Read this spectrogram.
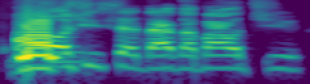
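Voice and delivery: loud hyping call; loud mock of friends hyping; hyped friends.

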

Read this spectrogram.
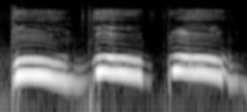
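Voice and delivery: loud, high rising booms; booming sound effect. Acted. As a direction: shout each boom like an explosion. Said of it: "Hey, that is my sound".

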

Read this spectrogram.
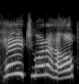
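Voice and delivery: put-on high-pitched mom-to-kids voice; retold coaxing invitation. Mom asking kids into the garden, high coaxing retold invitation.

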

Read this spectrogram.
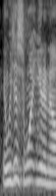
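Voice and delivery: earnest caller, voiced high. Caller to the pastor, high earnest plea. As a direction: lift your voice and plead your case. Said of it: "And he goes".

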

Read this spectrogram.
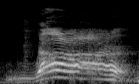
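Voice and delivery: loud playful roar, half laughing; fierce badger roar. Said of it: "Why the fierce badger?".

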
